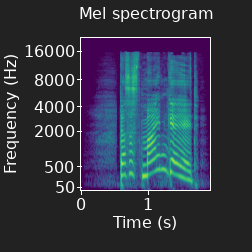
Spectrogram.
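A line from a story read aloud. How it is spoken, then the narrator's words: Screaming, starting to cry. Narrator (German): schreit Kaiser und beginnt zu weinen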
